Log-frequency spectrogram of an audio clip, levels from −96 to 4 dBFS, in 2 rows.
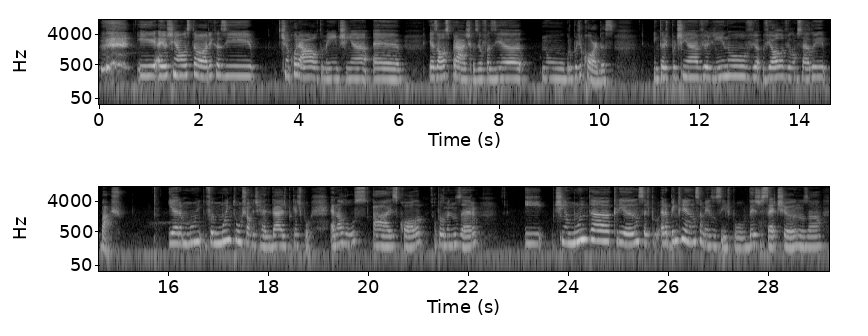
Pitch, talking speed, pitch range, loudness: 200 Hz, 135 wpm, 180-230 Hz, -33 LUFS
